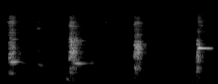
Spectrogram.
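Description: A recording of traditional Peruvian shamanic icaros playing from a phone: a rattle shaken in a slow, even beat, about three shakes every two seconds, with a whistled tune coming in at the very end.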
